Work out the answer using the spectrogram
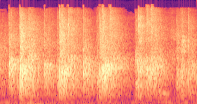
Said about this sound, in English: I think the crowd deserves a clap.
